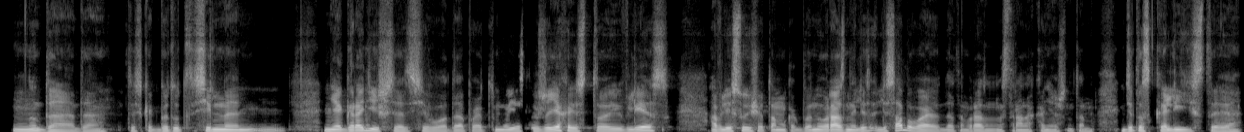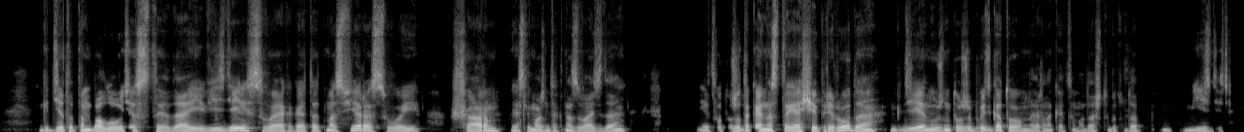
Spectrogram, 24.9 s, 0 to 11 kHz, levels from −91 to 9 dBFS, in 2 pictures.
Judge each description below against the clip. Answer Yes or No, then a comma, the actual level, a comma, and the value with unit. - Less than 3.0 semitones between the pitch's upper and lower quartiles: Yes, narrow, 2.4 semitones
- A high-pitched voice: No, low, 120 Hz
